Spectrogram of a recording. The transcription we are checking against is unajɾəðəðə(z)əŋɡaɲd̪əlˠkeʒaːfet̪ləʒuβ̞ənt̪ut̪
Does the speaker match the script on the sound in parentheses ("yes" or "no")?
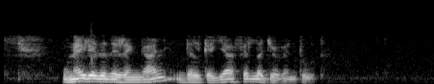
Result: yes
